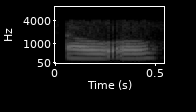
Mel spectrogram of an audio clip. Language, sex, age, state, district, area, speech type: Manipuri, female, 18-30, Manipur, Kangpokpi, urban, conversation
